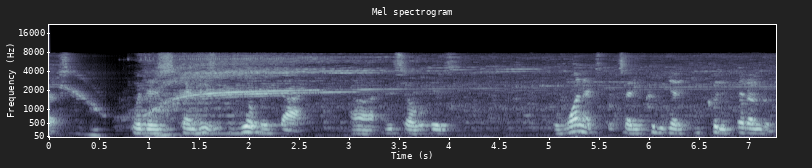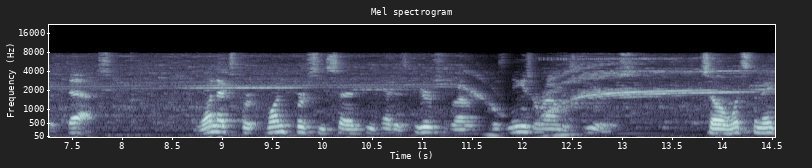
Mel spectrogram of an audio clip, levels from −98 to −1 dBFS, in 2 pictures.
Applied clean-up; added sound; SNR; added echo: classical method log-MMSE.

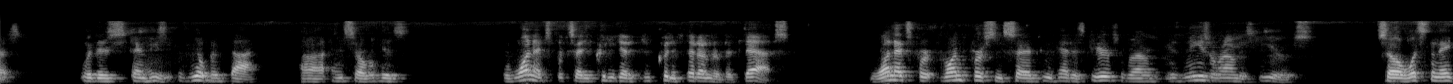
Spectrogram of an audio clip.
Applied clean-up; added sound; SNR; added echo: neural mask model Resemble Enhance denoiser.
